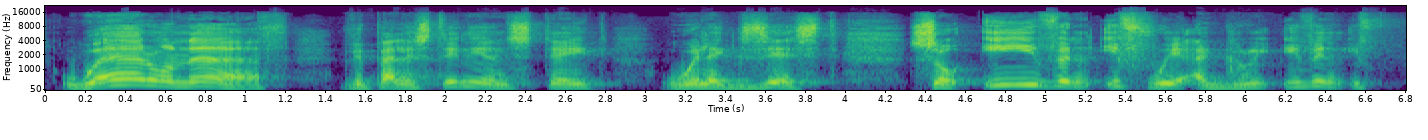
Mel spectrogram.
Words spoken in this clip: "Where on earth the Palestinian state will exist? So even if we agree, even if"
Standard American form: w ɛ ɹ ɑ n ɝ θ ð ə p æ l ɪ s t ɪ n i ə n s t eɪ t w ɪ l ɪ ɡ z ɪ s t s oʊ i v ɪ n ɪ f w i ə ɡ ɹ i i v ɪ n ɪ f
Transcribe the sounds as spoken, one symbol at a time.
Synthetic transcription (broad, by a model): w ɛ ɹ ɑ n ɝ θ ð ə p æ l ɪ s t ɪ n i ə n s t eɪ t w ɪ l ɪ ɡ z ɪ s t s oʊ i v ɪ n ɪ f w i ə ɡ ɹ i i v ɪ n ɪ f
